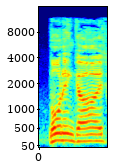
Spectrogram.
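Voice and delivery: imitating an instructor opening a briefing. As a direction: greet a room of customers, voice lifted. Retold briefing, instructor greets customers.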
